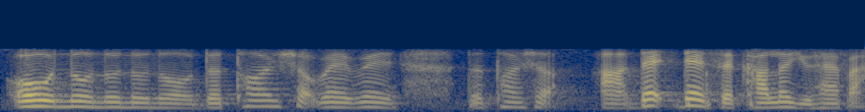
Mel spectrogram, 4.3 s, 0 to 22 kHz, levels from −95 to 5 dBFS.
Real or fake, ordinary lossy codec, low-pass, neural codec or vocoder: real; none; 3.6 kHz; none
